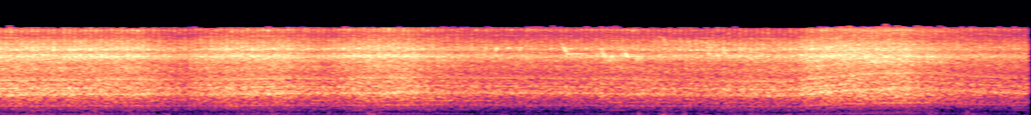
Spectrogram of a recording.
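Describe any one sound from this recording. A motorcycle engine runs with a steady, noisy drone.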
